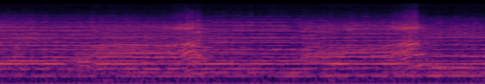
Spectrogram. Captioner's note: men chanting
